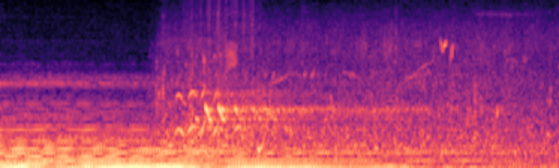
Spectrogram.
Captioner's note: les oiseaux gazouillent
